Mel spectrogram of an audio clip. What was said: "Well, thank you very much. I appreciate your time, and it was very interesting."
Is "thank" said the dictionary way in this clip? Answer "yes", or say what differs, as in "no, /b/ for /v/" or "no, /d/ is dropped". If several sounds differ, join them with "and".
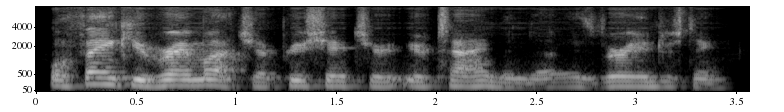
yes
